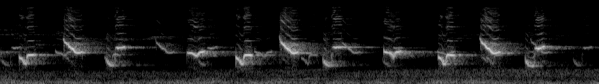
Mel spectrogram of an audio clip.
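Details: Clear song of a straw-headed bulbul (cucak rowo): rich fluty whistles that drop in pitch and level off, delivered in a steady run of short phrases roughly twice per second over a faint low background hum.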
